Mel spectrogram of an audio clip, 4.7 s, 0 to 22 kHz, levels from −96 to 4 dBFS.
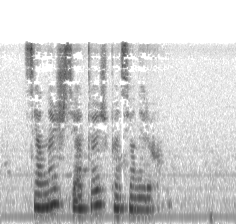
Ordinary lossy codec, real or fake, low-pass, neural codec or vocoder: MP3, 48 kbps; real; 10.8 kHz; none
